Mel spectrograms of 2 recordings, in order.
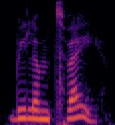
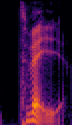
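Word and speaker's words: Willem II: vi kan ta upp uttalet på det här, hans nya lag. För det går ju särskilt. – Lär mig. – Willem Tvei. – Tvei. Ja, det är två då på holländska.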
